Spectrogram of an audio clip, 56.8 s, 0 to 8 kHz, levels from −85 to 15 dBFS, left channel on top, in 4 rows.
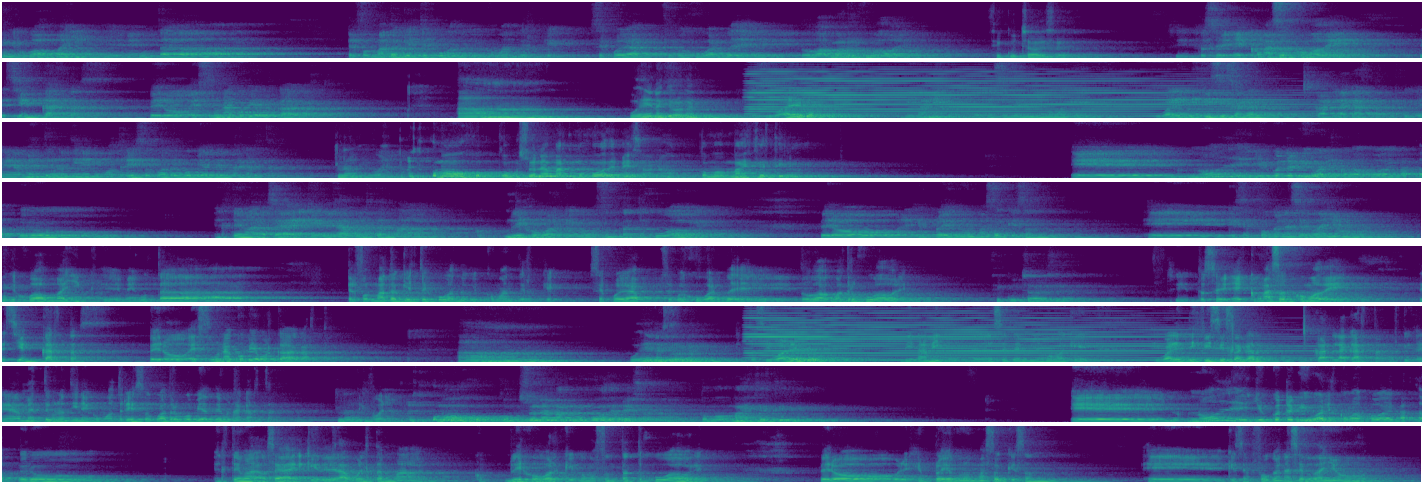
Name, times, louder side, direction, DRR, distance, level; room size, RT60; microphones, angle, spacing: voice 1, 0.0-2.6 3.5-5.5 5.9-9.1 11.7-13.5 14.2-15.1 15.7-17.3 21.7-22.5 23.2-26.9 27.3-31.2 32.1-32.4 39.1-43.7 44.7-46.8 47.3-49.7 50.3-50.4 50.8-53.2 54.0-56.3, right 3 dB, 45° right, 5 dB, 0.4 m, -26 dB
voice 2, 8.3-8.6 9.9-10.7 18.8-19.7 20.5-21.3 21.8-22.4 31.7-32.0 32.5-36.5 47.6-47.9, left 2 dB, 45° left, 4 dB, 0.4 m, -24 dB
sound 1, 21.6-33.6, right 2 dB, 65° right, 1.2 m, -36 dB
6.6 x 4.3 x 3.6 m, 2.3 s
head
